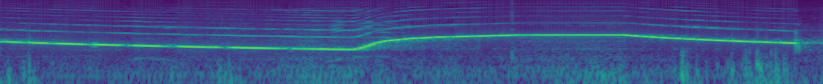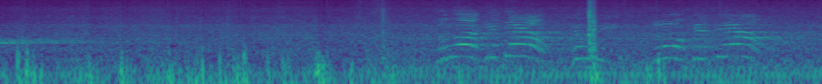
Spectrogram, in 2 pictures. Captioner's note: sirens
